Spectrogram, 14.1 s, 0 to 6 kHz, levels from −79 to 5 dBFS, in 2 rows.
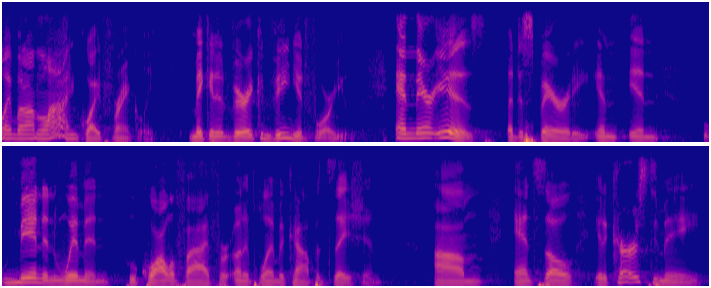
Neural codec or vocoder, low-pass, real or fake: none; 5.4 kHz; real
